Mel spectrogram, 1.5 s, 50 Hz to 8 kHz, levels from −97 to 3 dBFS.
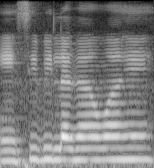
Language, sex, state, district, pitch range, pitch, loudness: Hindi, female, Bihar, Purnia, 200-205 Hz, 200 Hz, -13 LUFS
